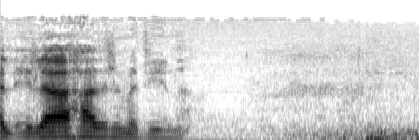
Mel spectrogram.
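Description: A man speaks into close microphones.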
